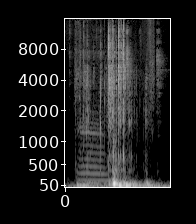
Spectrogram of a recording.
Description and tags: uhm chairmove
a voice saying uhhhm, then a chair moving, some mike rumble. Recorded with Motu 896 and Studio Projects B-1. In the Anchoic chamber of the HKU.
anechoic, chair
